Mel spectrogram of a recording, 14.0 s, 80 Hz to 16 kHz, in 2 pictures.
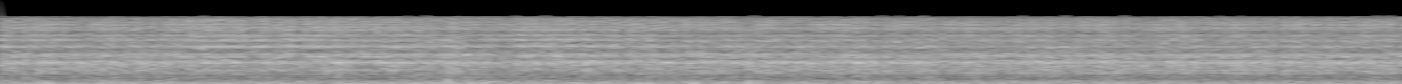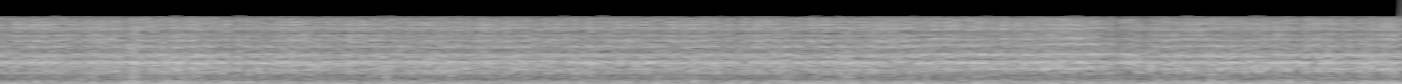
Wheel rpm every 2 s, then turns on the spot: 180, 180, 180, 180, 170, 180, 190.
none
